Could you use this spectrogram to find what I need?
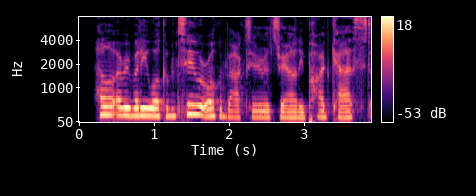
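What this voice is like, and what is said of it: Sick, sniffly voice. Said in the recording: “If you can't tell by my voice, obviously I'm not doing well at the moment ... the beginning of the sickness ... I hope that my voice isn't too unbearable ... every single sniffle”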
